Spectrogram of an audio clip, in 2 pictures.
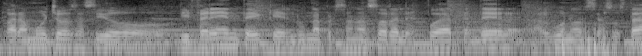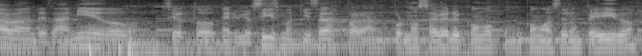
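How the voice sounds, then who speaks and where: A man speaking as a sign language interpreter in a calm, measured way. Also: mid-range voice. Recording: echoey room with music underneath.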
